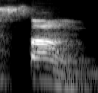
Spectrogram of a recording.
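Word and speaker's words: さん: Terus setiap, Oke, jadi misalnya sakura, tulisannya sakurasan ya, tapi kalian bacanya sakurasang. Ya, jadi N-nya itu baca eng, sakurasang. Jadi setiap manggil nama orang di Jepang itu pasti ada san-nya gitu, tapi bacanya sang gitu ya.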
